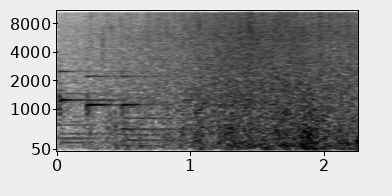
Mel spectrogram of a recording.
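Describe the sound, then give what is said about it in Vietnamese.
Thunder rumbles low and heavy over steady rain on a rainy afternoon in Hanoi; the deep roll swells toward the end while the patter of rain continues throughout. “Hà Nội, chiều mưa”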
